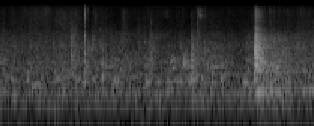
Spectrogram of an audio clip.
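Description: Shop background of faint voices, with one sudden loud bump about three and a half seconds in, the sound of the phone being knocked against goods on the rack.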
